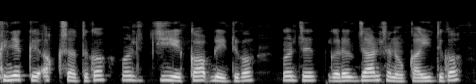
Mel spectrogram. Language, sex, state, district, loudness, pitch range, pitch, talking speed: Wancho, male, Arunachal Pradesh, Longding, -16 LUFS, 170-195 Hz, 185 Hz, 200 wpm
